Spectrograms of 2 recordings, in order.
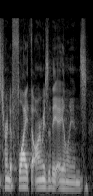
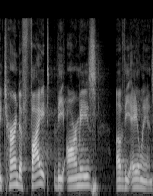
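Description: First: "flight" with a clear fl, softer correction; corrected to flight. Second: "fight" said instead of flight, a slip in the reading; misread fight. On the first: Preacher correcting his slip to the congregation, "flight". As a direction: fix it to "flight", quietly. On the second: Preacher misreading the verse aloud, "fight" slip. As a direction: read "fight" as the slip before correcting. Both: Shown as a demonstration. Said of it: "excuse me".

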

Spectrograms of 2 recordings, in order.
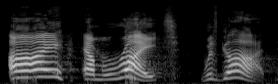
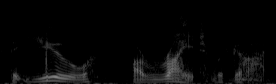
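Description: First: Slow, loud, drawn-out declaration, much louder; triumphant proclaiming shout. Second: Very soft, low, slow near-whisper; hushed assurance. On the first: Preacher to his congregation, a slow triumphant shout. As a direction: ring it out to the back row. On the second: Preacher reassuring listeners, very soft slow low close. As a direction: let it sink in gently. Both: Acted.

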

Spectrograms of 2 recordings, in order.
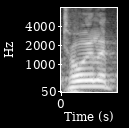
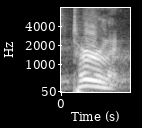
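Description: First: Said in the usual way. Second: "turlet", toilet turned into TUR-let. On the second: Shown as a demonstration. Host bothering people with his pet word, "turlet" with an er vowel. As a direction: say "turlet" with an er vowel in the first syllable. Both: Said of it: "I reinterpreted it as turlet".

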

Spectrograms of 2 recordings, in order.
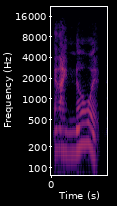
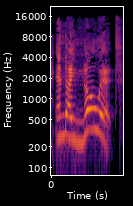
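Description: First: Quiet. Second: Loud. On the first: Repeated softly after loud take. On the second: Preacher repeats line, loud then soft. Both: Acted.

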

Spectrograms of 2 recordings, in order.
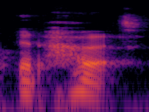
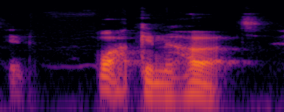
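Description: First: Said in the usual way. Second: Fucking leaned on hard before hurts; stress on fucking. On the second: Real, not acted. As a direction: hit fucking, let hurts fall.

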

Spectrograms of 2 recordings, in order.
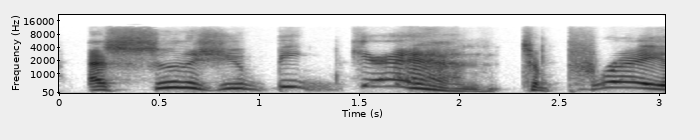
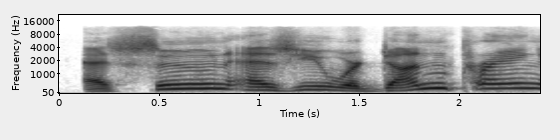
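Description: First: Higher and slow, savoring "began"; slow, high, wondering stress on "began" in "As soon as you began to pray"; right version, emphasized. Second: Slow, deliberate misquote; a slow, pointed wrong reading of "As soon as you were done praying"; wrong version. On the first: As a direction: stretch out "began to pray" in awe. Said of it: "it blows my mind". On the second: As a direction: set up the wrong reading slowly. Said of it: "is that what twenty-three says?". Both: Shown as a demonstration.

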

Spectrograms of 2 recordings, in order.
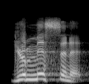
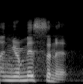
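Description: First: "You're missing it" back at full voice, pressed home after a pause; emphatic repeat. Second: Sudden soft drop, almost to himself; dropped quiet. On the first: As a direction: restate it firmly to the church. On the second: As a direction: let it fall away quietly. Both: Acted. Preacher repeats the warning.

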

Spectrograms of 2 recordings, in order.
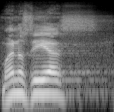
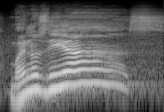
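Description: First: Lower, clipped Buenos días falling flat; grudging good morning. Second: Slow, soft Buenos días, days drawn out; sweet good morning. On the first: Pastor showing a cold greeting, lower and curt. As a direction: greet as if annoyed. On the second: Pastor showing a friendly greeting, slow and soft. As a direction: greet kindly and unhurried. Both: Shown as a demonstration. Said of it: "el tono de voz nos dice mucho".

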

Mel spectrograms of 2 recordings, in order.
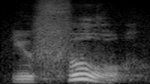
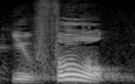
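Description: First: God's grave verdict. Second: Louder teasing jab; buddy's mock jeer. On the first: Acted. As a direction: let it land as a divine verdict. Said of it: "It's God says". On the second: A buddy teasing him over a robotic dog, mock jeering. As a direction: toss it like a friend ribbing you. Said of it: "not one of his buddies that says".

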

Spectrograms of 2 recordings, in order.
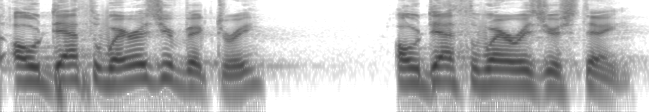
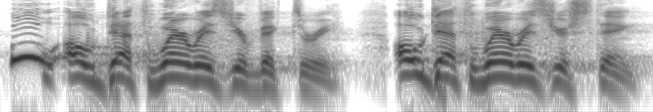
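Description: First: Said in the usual way. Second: Lively, teasing challenge to death; taunting. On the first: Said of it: "It says this". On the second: Acted. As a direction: taunt it like a rival team. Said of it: "taunting death".

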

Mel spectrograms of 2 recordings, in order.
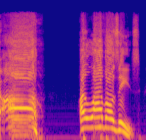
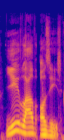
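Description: First: Very high, drawn-out delight; gushing enthusiasm. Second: Slow, deliberate challenge at normal pitch; pulling them up. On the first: Foreigner learning the traveller is Australian, gushing enthusiasm. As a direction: gush it slowly in a high swooning pitch. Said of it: "maybe we need more enthusiasm". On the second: Traveller pulling up a gushing foreigner, slow sceptical challenge. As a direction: repeat their words back slowly, unimpressed. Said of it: "you have to pull them up". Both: Acted.

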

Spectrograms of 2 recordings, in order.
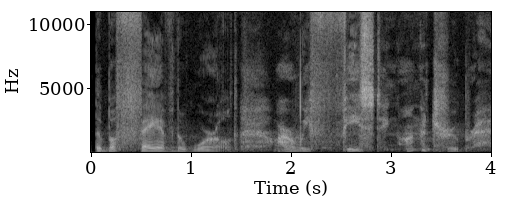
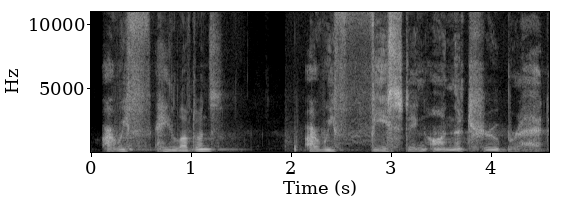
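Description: First: Breathy hushed whisper, much softer; whispered, intimate question. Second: Hushed whispered question; a preacher's sudden whisper. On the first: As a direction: whisper it close to the mic. Preacher whispers repeated question. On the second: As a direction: lean in and whisper it. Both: Real, not acted.

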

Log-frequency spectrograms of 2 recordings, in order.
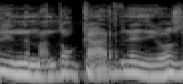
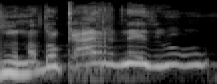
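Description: First: Said in the usual way. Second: "carne" said high and slow; slow emphatic repeat. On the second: Shown as a demonstration. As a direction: stretch "nos mandó carne Dios" out high. (repite "carne" alto y lento)

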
